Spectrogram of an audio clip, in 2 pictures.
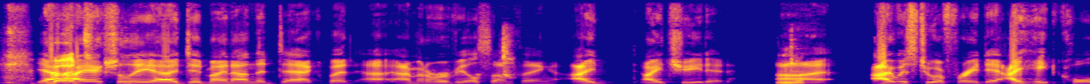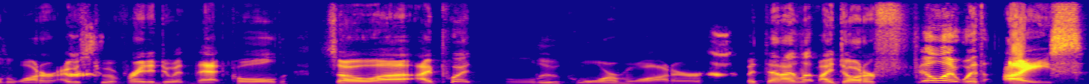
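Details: Adult man; Normal speech.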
